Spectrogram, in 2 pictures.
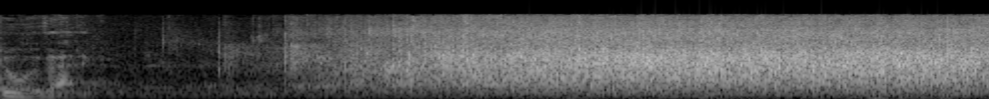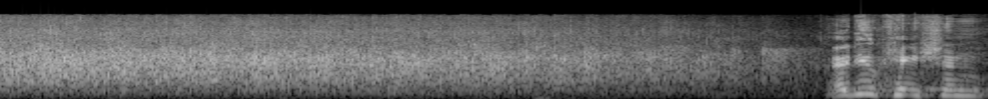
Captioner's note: applause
